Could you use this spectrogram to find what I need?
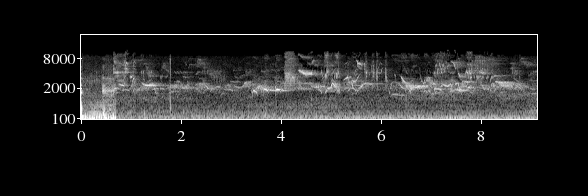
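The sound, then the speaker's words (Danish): Birds singing at 3:30 in the morning before dawn: many chirps, tweets and trills overlap throughout at a moderate level, with several birds calling against a soft, constant background hiss. “Nu begynder fuglene at synge. Og klokken er 3:30 om natten.”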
